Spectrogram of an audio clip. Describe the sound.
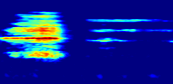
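A Wim Hof breathing exercise: one forceful, rushing breath lasts under a second, and after a brief pause comes a softer, steadier breath with a faint tonal, whistle-like quality.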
